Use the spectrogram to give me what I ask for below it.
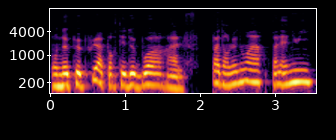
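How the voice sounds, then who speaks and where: A woman reading the part of an exhausted, discouraged stranded boy, speaking wearily in a husky voice. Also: lowish voice, normal speed, narrow, tinny audio, close to an everyday voice. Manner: weary, flat complaining.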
